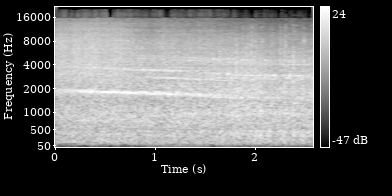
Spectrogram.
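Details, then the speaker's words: Model 34 brush engine auxiliary pump in pressure mode, preset governing discharge to 100 psi; tank fill opened drops pressure: loud steady roar with whine as engine picks up RPM to compensate; normal governor response. "If I open the tank fill and it drops pressure, you hear it pick up RPMs because it's trying to compensate."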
